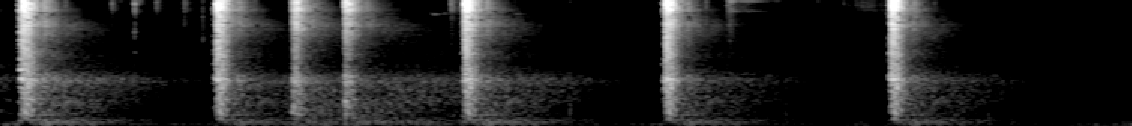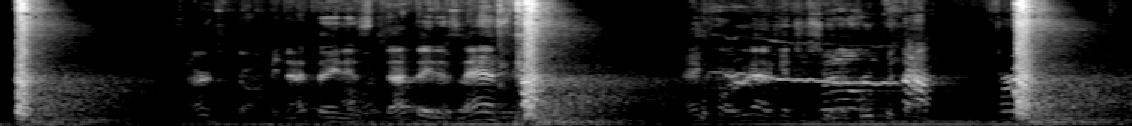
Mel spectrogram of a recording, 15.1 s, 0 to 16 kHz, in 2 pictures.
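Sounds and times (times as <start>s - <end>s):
gunshots with echo: 0.0s - 5.3s, 5.9s - 6.8s, 7.6s - 8.6s, 14.3s - 15.0s.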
